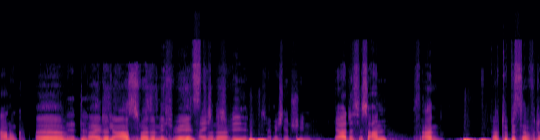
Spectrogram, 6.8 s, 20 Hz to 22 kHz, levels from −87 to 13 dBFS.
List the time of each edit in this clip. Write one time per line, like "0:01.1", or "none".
0:01.4
0:03.5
